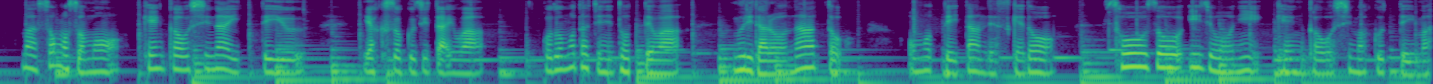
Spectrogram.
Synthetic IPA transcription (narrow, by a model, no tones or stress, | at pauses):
maːso̞mo̞so̞mo̞kẽ̞ŋkao̞ɕinait̪ːe̞jɯ̟ːjakɯ̟̥so̞kɯ̟ʑit̪aiβ̞ako̞d̪o̞mo̞t̪at͡ɕiɲ̟it̪o̞t̪ːe̞β̞a | mɯ̟ɾʲid̪aɾo̞ːnat̪o̞ | omo̞t̪ːe̞it̪ãnd̪e̞sɨ̥ke̞d̪o̞so̞ːzo̞ːʔiʑo̞ːɲ̟ikẽ̞ŋkao̞ɕimakɯ̟t̪ːe̞imas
